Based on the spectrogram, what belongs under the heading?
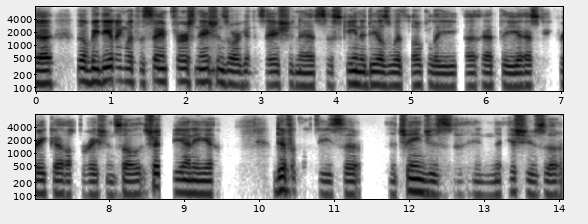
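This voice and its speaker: A man giving casual mining market commentary over a remote laptop call, hesitant with many fillers, heard as a low quality stream with patchy audio. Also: flat delivery, normal speed, no room sound. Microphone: laptop mic on a remote call. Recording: dull, lo-fi, dry stream audio.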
